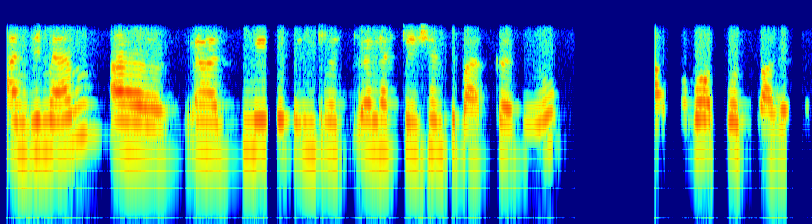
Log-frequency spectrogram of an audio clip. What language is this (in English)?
Punjabi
